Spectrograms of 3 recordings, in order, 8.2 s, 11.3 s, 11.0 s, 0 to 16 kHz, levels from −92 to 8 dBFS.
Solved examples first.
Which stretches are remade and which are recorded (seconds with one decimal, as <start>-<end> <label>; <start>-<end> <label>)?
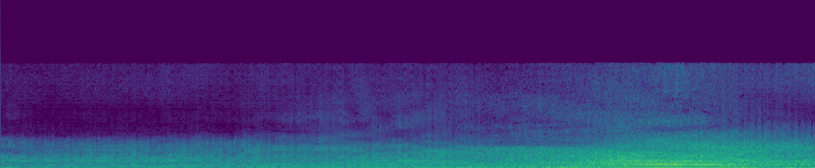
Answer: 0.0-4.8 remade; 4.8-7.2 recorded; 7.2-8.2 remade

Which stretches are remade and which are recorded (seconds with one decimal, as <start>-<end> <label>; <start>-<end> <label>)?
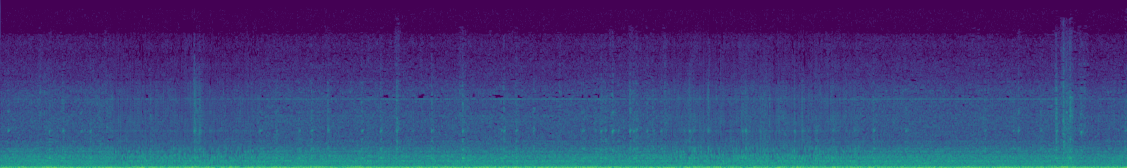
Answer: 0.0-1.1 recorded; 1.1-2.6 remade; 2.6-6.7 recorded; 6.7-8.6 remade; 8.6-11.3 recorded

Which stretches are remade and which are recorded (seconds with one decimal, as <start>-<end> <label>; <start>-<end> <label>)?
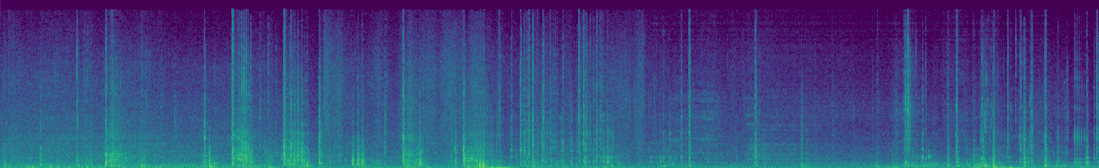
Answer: 0.0-6.5 recorded; 6.5-10.5 remade; 10.5-11.0 recorded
